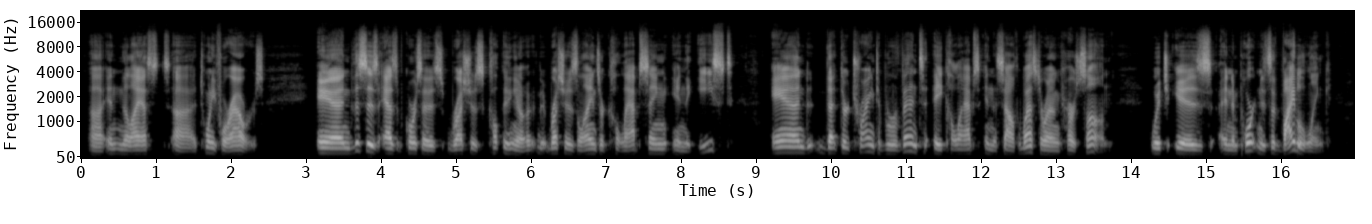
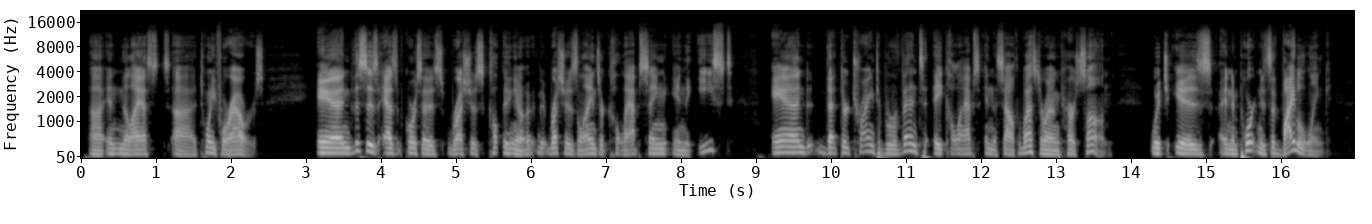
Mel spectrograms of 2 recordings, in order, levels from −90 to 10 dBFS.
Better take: second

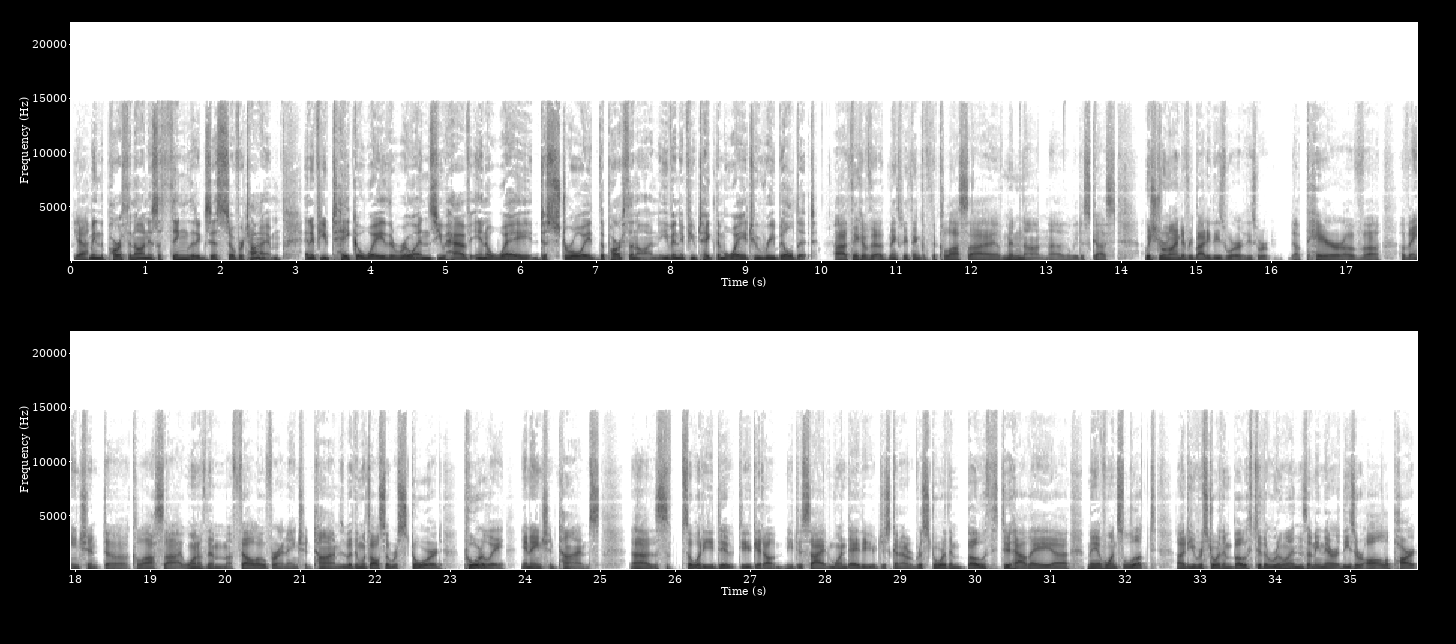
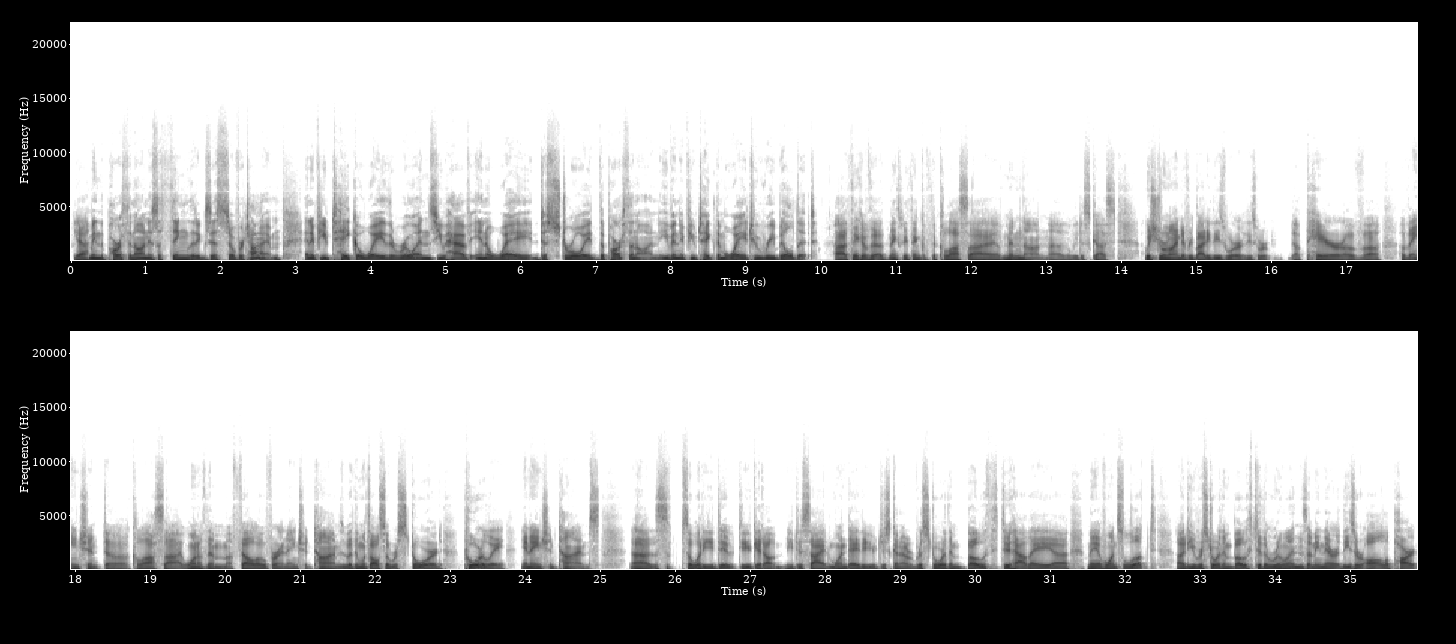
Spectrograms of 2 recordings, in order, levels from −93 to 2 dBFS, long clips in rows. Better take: first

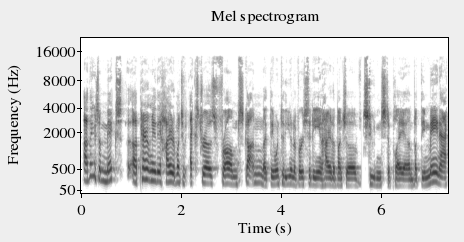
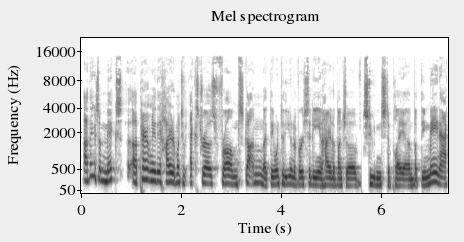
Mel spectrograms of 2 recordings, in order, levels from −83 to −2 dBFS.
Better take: second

